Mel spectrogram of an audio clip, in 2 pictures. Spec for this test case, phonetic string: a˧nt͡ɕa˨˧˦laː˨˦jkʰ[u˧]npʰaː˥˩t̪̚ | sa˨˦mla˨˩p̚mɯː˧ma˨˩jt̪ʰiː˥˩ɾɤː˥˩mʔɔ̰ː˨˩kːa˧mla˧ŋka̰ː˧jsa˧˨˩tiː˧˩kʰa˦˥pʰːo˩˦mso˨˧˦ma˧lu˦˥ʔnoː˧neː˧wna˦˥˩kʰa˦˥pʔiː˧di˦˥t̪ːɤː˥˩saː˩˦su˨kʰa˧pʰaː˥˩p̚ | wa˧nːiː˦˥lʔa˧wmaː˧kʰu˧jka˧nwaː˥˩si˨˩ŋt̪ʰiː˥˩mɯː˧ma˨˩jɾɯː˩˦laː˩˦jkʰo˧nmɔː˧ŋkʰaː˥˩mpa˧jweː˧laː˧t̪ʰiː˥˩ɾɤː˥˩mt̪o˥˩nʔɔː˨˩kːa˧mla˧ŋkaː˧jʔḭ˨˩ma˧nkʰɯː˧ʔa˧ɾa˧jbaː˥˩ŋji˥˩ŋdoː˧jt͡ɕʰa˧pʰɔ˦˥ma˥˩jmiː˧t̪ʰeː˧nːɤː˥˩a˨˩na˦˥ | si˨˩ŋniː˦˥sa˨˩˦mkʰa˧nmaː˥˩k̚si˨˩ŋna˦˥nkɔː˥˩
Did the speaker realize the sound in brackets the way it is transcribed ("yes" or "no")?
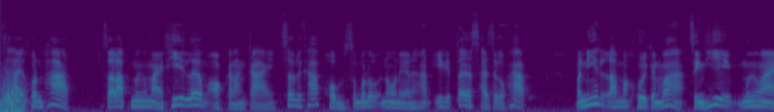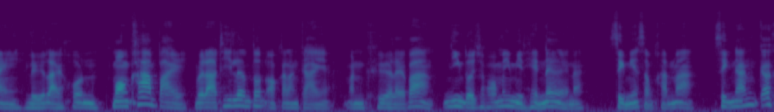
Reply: no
